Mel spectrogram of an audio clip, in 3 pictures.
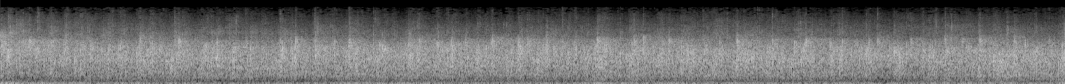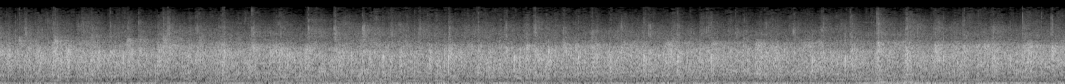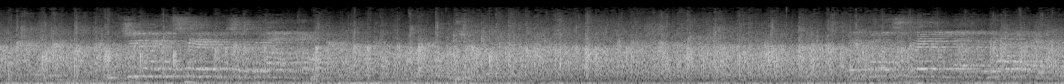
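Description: An audience applauding steadily and loudly in a hall. A voice is heard briefly about three-quarters of the way through.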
